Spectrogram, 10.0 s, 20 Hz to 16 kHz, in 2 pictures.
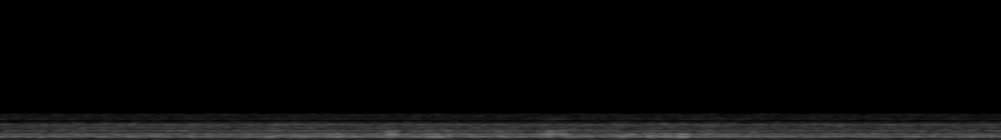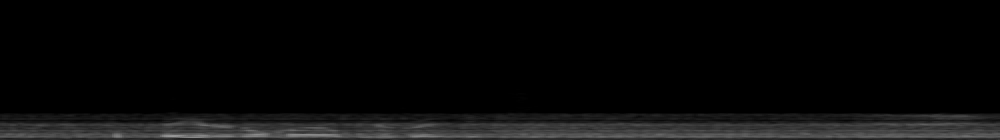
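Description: Shortwave transceiver's speaker giving steady band hiss on 40 m lower sideband, received on a loop-on-ground antenna with the preamp on. A faint, distant voice comes through the noise, strongest about six seconds in.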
